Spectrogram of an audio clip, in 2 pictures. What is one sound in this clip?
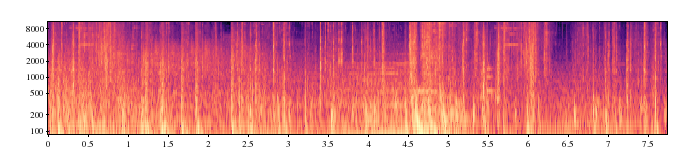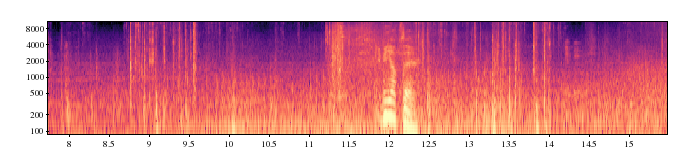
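A young man talks with animation through a close microphone.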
